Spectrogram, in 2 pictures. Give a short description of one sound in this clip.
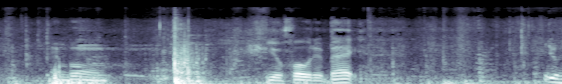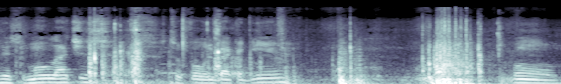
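A hard panel knocks and clacks as it is folded over.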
